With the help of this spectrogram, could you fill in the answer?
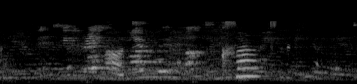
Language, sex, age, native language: Icelandic, female, 10, Icelandic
